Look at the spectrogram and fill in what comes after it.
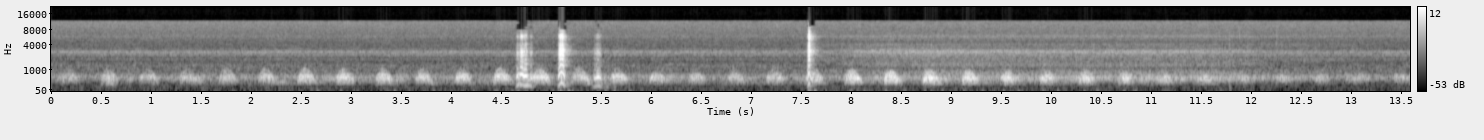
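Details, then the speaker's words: Fetal heartbeat on a home fetal Doppler at 13 weeks 5 days of pregnancy: rapid, regular whooshing near 158 a minute, broken by a few sharp thumps from the baby moving and kicking. "It must be moving. That has to be it moving, making those noises."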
